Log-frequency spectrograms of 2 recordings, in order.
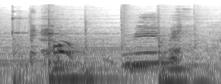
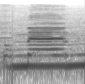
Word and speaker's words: meme: That this is pronounced me, correct? No! Mimi! Yes, thank you. Who pronounced it like that? Exactly. Who pronounced it like that? It's meme.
